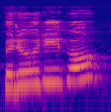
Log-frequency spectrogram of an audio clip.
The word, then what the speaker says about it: prurigo: nodular prurito nodular espen sí se llama prurigo con acento en la u nodular por ahí googleen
